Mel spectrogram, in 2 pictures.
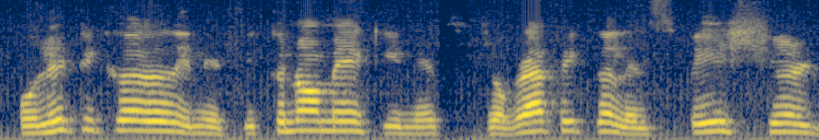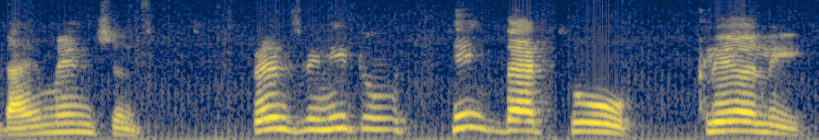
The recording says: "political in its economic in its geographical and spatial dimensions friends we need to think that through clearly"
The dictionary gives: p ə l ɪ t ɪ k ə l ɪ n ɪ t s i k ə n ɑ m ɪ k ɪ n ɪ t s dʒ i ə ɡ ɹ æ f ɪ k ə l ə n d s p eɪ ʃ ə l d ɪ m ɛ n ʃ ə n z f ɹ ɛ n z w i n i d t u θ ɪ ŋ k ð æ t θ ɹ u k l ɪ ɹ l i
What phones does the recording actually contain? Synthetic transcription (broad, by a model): p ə l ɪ t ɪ k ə l ɪ n ɪ t s i k ə n ɑ m ɪ k ɪ n ɪ t s dʒ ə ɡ ɹ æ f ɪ k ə l ə n d s p eɪ ʃ ə l d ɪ m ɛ n ʃ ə n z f ɹ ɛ n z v i n i d t u t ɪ ŋ k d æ t t ɹ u k l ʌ ɹ l i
